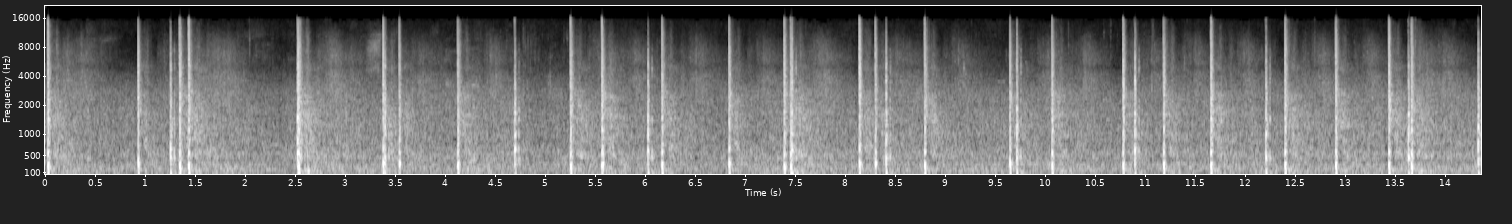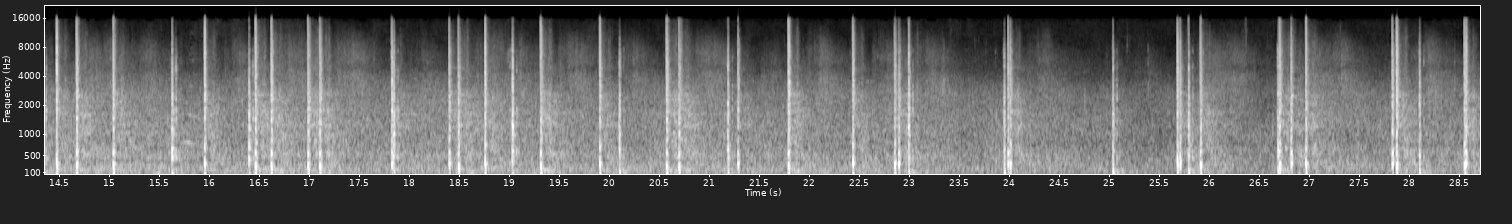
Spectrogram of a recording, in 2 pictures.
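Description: Rapid-fire aerial fireworks barrage: shells bursting in quick succession, about two or three sharp bangs a second over a steady crackling din of launches and bursts.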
